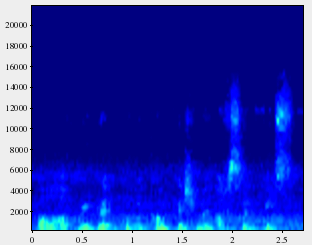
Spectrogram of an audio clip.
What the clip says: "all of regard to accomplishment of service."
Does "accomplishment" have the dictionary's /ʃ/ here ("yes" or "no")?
yes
